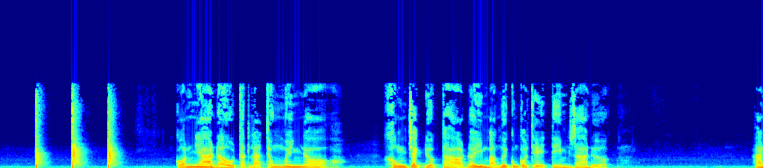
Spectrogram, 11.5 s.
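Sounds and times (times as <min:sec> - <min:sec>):
faint steady hum: 0:00.0 - 0:11.4
person clapping hands: 0:00.5 - 0:02.0
speech: 0:02.6 - 0:05.1, 0:05.8 - 0:09.2.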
